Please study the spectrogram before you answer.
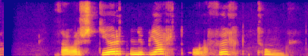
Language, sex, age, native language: Icelandic, male, 11, Icelandic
